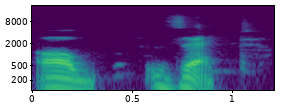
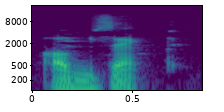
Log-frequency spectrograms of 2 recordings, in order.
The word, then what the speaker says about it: object: So in sentence A, object is a noun and is pronounced as object. The stress falls on object. In sentence B, object is a verb and is pronounced as object.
